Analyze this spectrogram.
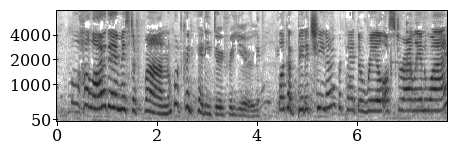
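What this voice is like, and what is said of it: Silly fake Australian accent. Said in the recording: “drop that silly accent ... Heaps. Bonza, didgeridoo is what I'm talking about.”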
